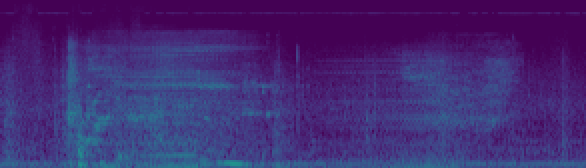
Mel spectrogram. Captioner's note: machine whirring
